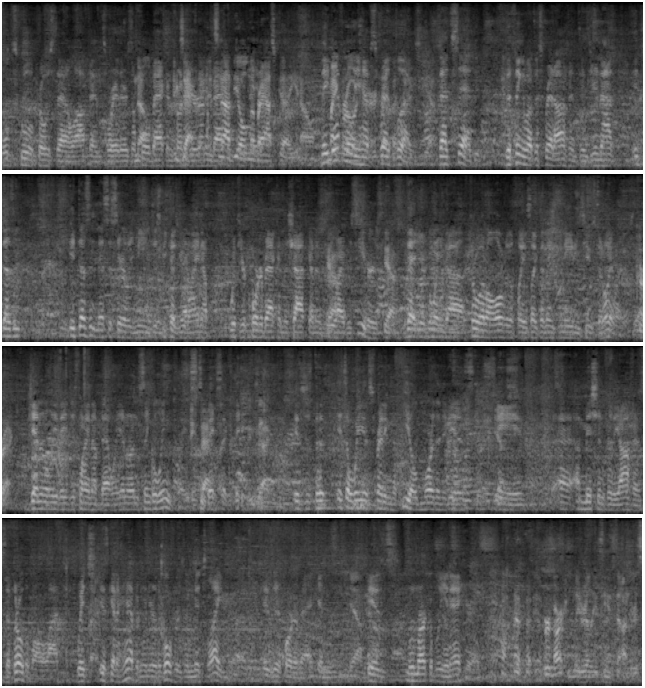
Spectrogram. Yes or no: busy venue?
yes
